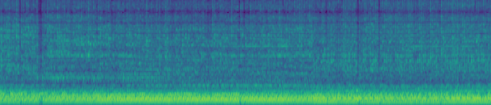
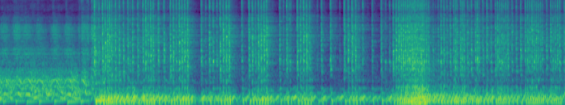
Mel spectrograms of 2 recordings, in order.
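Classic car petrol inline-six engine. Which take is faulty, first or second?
second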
